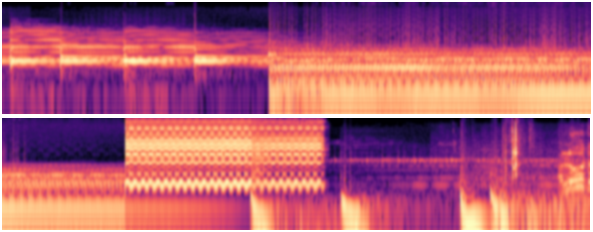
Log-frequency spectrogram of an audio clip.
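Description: A telephone call to a workshop produces a series of electronic tones: short beeps, a long steady ringing tone, then a bright warbling ring, with brief knocks and clicks near the end.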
